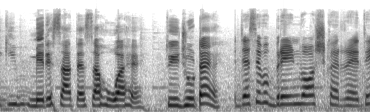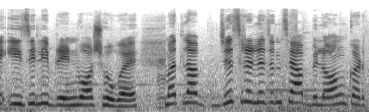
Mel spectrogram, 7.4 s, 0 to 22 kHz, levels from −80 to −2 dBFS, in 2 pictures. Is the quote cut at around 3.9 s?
no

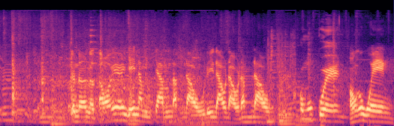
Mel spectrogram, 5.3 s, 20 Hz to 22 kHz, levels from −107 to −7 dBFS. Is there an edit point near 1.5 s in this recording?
no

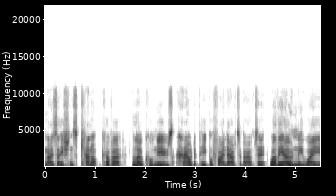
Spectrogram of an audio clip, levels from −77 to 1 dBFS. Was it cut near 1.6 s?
yes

